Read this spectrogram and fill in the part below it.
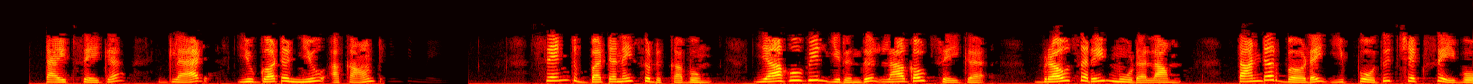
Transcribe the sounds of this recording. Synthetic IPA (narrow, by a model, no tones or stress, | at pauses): ʈɐɪpsɛjɣɐɡlaːɖjuːɡɔːʈɐnjuːʔɐkɐwʊɳʈ | sɛɳɖbɐʈːɐnɐɪsɔɽɯkːɐʋɯm | jaːɣuːʋɪlɪɾɯnd̪ɯlaːɡɐʊʈsɛjɣɐ | bɾɐʊsɐɾɐɪmuːɽɐlaːm | t̪ɐɳɖɐɾbəːɽɐɪɪpːoːðɯt͡ʃɛksɛjʋom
